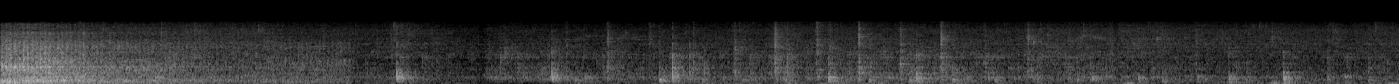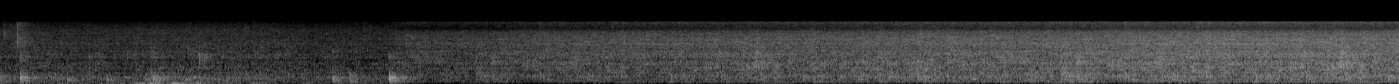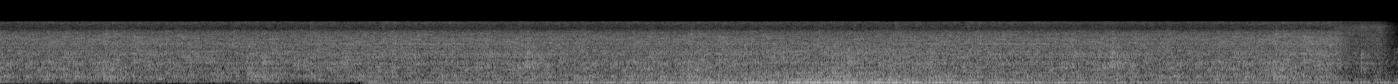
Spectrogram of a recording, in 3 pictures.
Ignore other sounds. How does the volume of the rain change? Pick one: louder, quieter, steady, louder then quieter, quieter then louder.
louder.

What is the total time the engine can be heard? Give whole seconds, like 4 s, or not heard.
14 s.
